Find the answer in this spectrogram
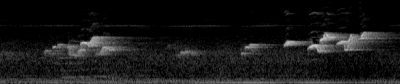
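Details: Moulting red-whiskered bulbul kept as a mountain decoy bird, producing bright warbling chirps that rise and fall, a run of slurred notes early then a louder cluster of rising whistles near the end.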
